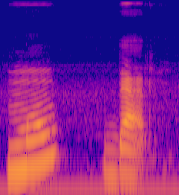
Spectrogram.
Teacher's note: La mayor fuerza de voz está en la sílaba dar.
